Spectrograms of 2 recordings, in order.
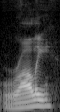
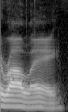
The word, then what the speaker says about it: Raleigh: is what Raleigh Raleigh I always say that name wrong Raleigh I always want to say rale I don't know why must just be a way of saying things but ra Raleigh Raleigh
